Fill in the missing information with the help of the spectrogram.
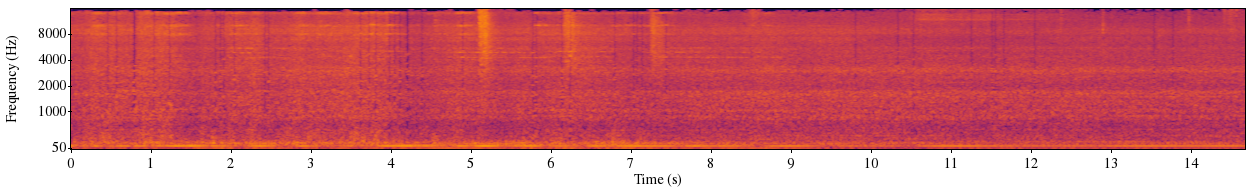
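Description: A CrossCountry Voyager diesel multiple unit's underfloor diesel engines running with a steady low hum as the train rolls slowly into the platform, with a few faint clicks about halfway through.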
